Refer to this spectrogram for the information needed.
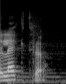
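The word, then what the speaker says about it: Elektra: Eu fico imaginando, imagina esse filme na mesma época de Elétrica. Elétrica não, Electra. Desculpa, falei errado.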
